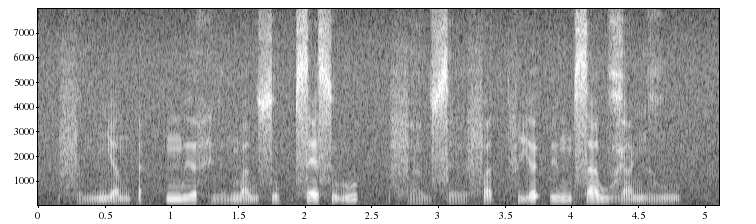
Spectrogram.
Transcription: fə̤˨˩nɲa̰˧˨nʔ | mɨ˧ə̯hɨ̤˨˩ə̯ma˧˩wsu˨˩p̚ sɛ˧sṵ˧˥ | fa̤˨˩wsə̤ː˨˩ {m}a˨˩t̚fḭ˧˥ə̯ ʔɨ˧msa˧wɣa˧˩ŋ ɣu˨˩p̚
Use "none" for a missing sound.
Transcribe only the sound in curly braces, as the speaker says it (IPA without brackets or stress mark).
f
